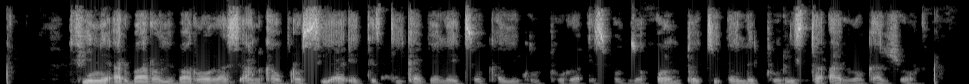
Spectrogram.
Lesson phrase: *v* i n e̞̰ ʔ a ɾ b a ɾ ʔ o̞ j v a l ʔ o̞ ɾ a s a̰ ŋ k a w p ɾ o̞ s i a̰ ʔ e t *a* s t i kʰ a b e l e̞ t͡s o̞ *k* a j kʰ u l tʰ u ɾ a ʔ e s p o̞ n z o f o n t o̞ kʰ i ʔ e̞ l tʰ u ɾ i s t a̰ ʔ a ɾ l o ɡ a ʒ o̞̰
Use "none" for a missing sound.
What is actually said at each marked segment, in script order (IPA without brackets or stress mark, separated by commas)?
f, e, kʰ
